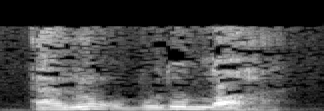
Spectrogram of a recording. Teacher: قرأ قالون كلمتي أن اعبدوا بضم النون وصلا لضم ثالث الفعل، فتصير الجملة أن اعبدوا الله.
